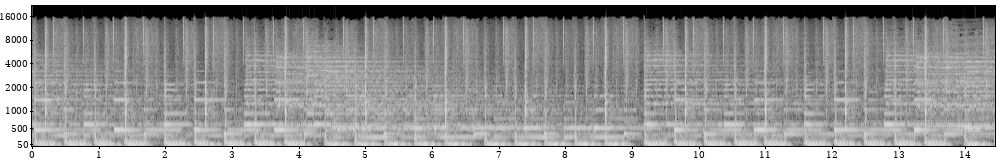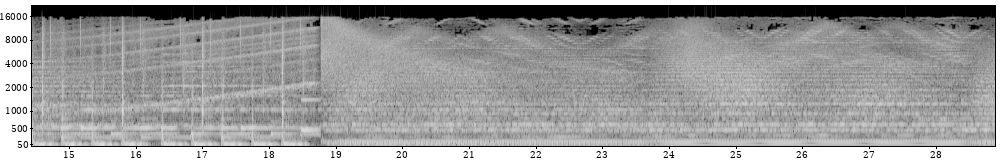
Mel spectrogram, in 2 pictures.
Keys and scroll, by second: 15.7 ctrl+alt+z.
